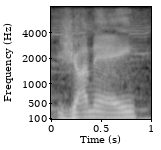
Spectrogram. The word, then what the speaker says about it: Zhane: And if you would like to take a look at her social media accounts on Instagram, she is at Janae. EXO, and Janae is spelled Z-H-A-N-E, and then EXO.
